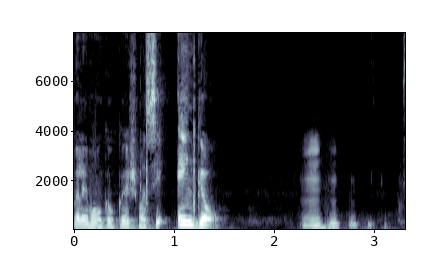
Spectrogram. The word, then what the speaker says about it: Engel: Tem um jogo alemão que eu conheço, chama-se Engel. Uhum.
